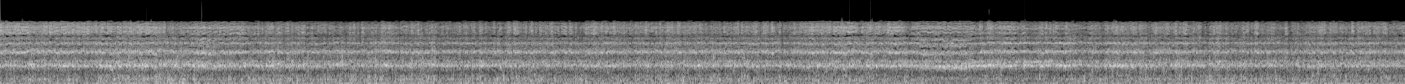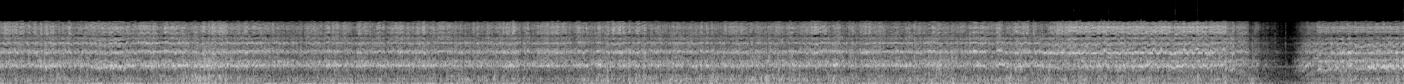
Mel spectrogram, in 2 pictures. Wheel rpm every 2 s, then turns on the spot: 230, 230, 230, 230, 230, 230, 240, 230, 230, 230, 240, 240, 220, 120.
none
